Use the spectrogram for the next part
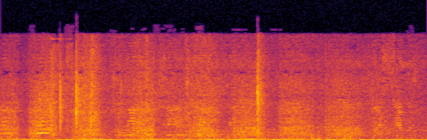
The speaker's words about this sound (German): Für einige Sekunden wird das Polizeiboot kurz zwischen Hafenmauer und Rettungsschiff eingeklemmt. Dabei entstehen bedrohlich klingende Geräusche.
